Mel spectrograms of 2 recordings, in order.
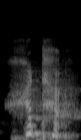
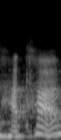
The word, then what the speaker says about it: hatha: yoga okay originally we the proper way to pronounce is hatha hatha yoga but it's okay if you have been pronouncing hatha because that's how lot of people have been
